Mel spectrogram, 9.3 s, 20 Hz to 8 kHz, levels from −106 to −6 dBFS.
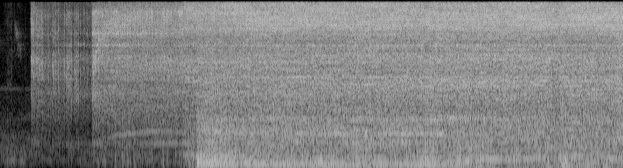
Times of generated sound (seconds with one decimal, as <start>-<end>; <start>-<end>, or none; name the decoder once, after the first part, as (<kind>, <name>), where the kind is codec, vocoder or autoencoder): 0.0-9.3 (vocoder, WaveNeXt)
